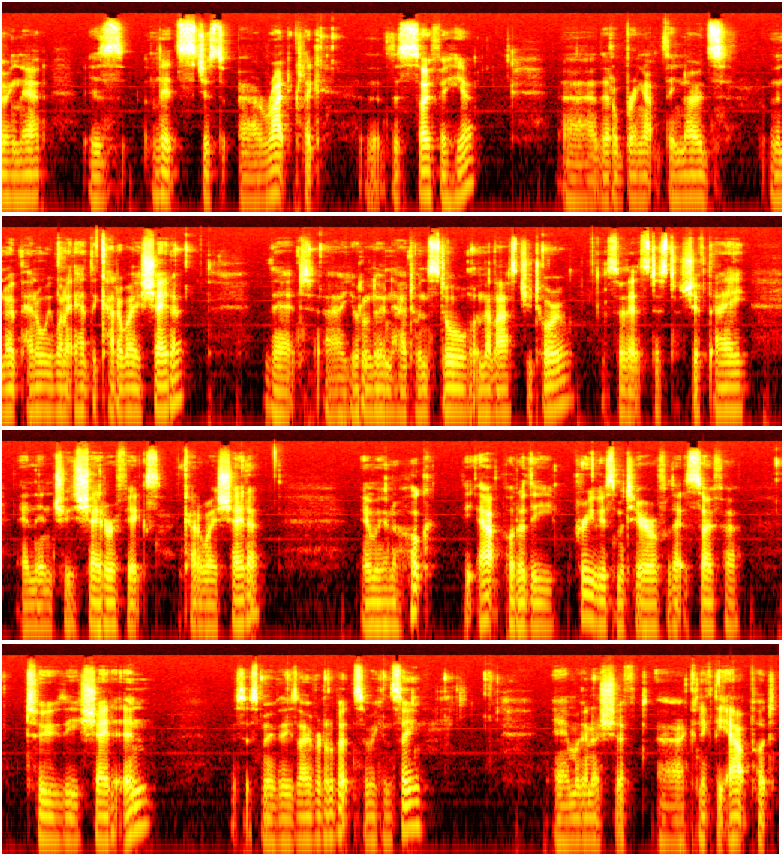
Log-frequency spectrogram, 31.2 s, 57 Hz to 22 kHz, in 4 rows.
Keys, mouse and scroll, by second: 3.5-5.8 right drag, 8.5 shift+a, 12.8-14.7 drag, 15.0 shift+a, 21.6-23.6 drag, 26.2-29.6 drag.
